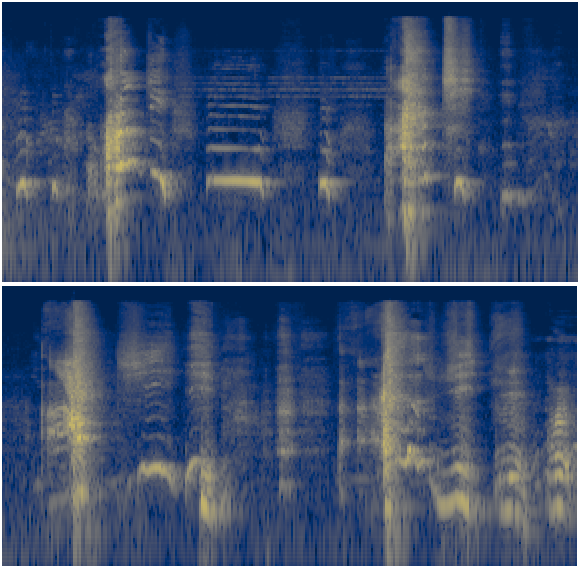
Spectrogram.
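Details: Playful imitation sneezes ("achi") made to amuse babies: four loud sneeze bursts between sung or spoken sounds, with a child's laughter.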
